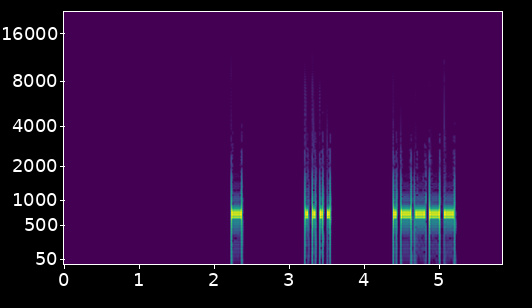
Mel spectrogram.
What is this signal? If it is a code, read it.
Morse code, heard as a keyed tone, about 25 wpm, spaced as for 9 wpm, 690 Hz. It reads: TH1
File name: Lesson 14e - Number 2 - Three Characters 25wpm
